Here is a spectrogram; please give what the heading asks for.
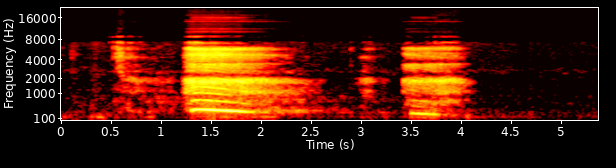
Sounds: Sigh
